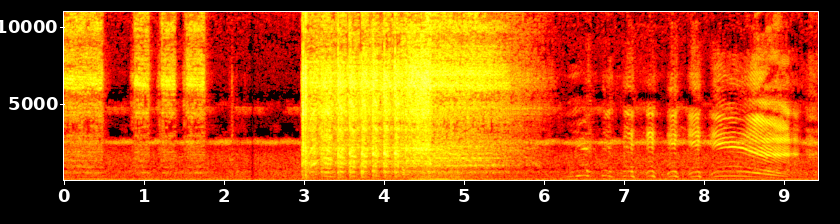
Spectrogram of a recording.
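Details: Chevy (Geo) Metro that stranded its driver; the starter cranks about a second and the engine catches only on sprayed carb cleaner, so fuel isn't arriving: failed fuel pump, tank then dropped to replace it.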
